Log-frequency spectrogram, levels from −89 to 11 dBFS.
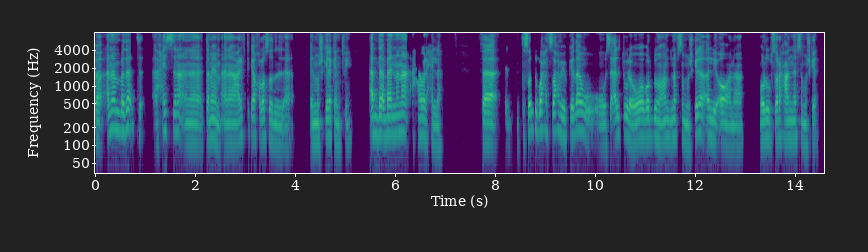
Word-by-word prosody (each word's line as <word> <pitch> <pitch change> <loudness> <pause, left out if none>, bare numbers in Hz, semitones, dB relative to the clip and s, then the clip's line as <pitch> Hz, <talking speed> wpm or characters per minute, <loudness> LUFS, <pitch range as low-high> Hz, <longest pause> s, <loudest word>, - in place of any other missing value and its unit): فأنا 130 +8 +1
أما 190 - -5
بدأت 200 +4 +1 0.3
أحس 180 0 +4
إن 175 - -1
أنا 175 - +1
أنا 120 -1 -1
تمام، 135 -1 -2
أنا 120 0 +1
عرِفت 145 +5 -2
كده 145 0 +1
خلاص 140 0 -2
ال 115 -4 -4 0.4
المشكلة 125 +4 0
كانت 115 -5 -7
فين، 120 +4 -10 0.3
أبدأ 150 0 +4
بقى 155 +1 +4
إن 155 +1 -2
أنا 165 +1 +3
أحاول 145 -2 -1
أحلّها، 110 -2 -8 0.7
فاتصلت 125 +8 +2
بواحد 185 -1 +1
صاحبي 170 -3 +2
وكده 145 +6 +1
وسألته 145 +1 -2
لو 115 - +2
هو 135 +3 0
برضو 140 -1 -2
عنده 130 +2 -3
نفس 140 -1 +1
المشكلة، 140 +7 0
قال 145 - -1
لي 130 -2 -3
آه 120 -2 +2
أنا 110 0 -5 0.3
برضو 130 +2 0
بصراحة 130 0 +2
عندي 130 0 -1
نفس 130 0 0
المشكلة. 115 -3 -5
135 Hz, 175 wpm, -24 LUFS, 120-155 Hz, 0.7 s, أحس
